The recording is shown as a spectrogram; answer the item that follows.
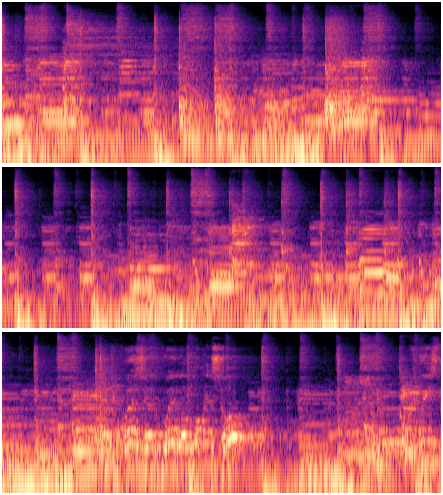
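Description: Rock band playing live in an instrumental passage with no vocals: electric guitar, electric bass, keyboard and drum kit, over a steady beat.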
